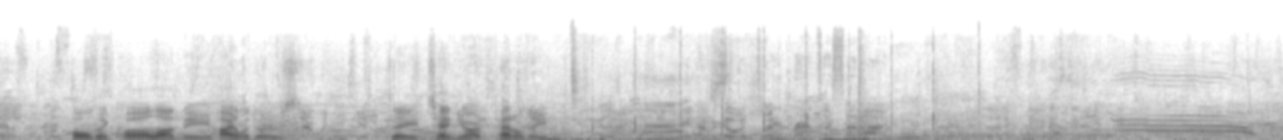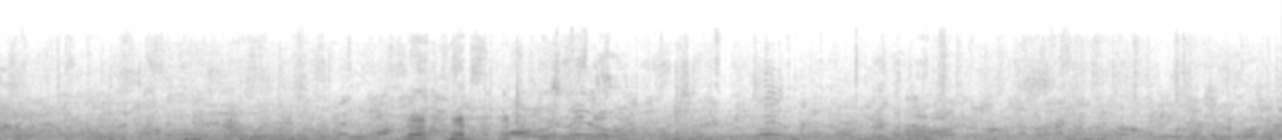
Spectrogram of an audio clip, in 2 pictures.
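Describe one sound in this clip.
Spectators chatter in the stands.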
